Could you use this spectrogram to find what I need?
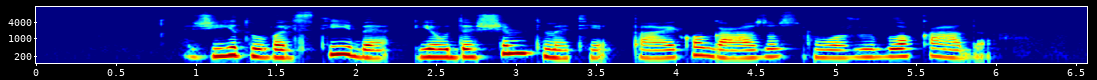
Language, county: Lithuanian, Vilnius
